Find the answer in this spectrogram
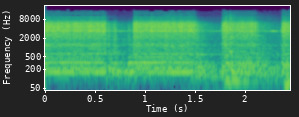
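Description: Live rock band playing an instrumental passage: electric guitar chords held and then cut off in short stops, about halfway through and again near the end.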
